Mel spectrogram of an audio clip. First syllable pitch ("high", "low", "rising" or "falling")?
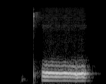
low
